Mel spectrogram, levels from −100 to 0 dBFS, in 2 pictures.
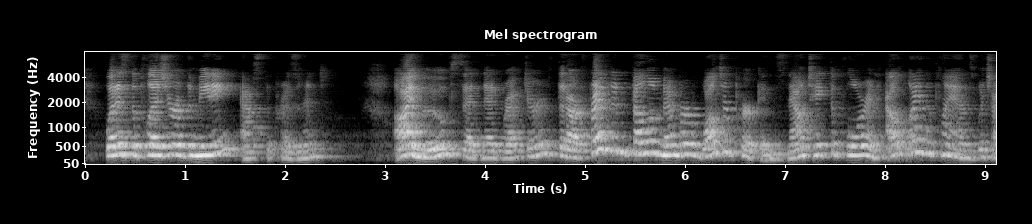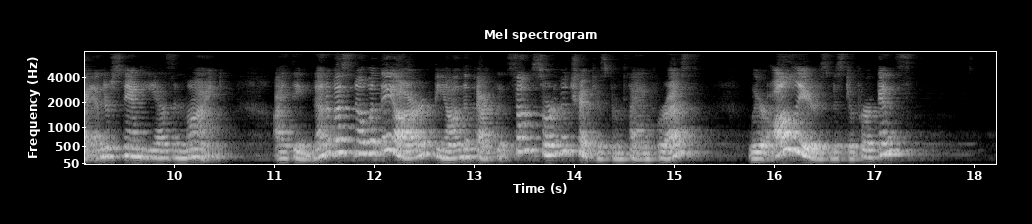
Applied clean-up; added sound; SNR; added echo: none; none; none; reverberation time 0.5 s.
